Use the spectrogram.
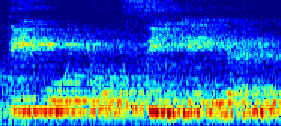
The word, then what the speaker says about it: toucan: T-O-U-C-A-N, but the pronunciation of this is toucan. As a two vowels are are coming together, the sound of the first vowel only we have to pronounce.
